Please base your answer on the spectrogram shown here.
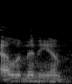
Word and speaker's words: aluminium: I think I think it's a I think it's a British thing that uh the spelling it and pronouncing it aluminium um or at least at least i' I've heard British uh people uh pronounce it that way maybe other nations too I don't know just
